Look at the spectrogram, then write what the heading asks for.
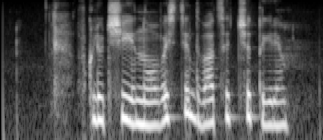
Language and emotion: Russian, neutral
